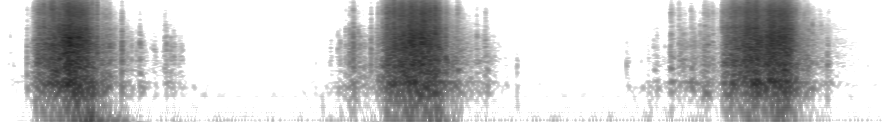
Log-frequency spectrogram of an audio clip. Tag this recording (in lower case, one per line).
rattle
